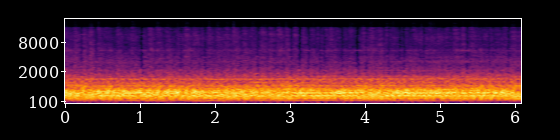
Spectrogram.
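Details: McCulloch chainsaw small two-stroke during tune-up, holding a steady, buzzy idle without surging or stalling; carburetor setting sounds right, normal idle.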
